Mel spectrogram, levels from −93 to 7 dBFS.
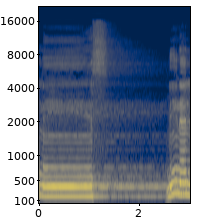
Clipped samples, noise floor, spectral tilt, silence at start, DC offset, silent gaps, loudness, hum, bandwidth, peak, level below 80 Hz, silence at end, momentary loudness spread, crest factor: under 0.1%; -36 dBFS; -7.5 dB/octave; 0 s; under 0.1%; none; -16 LUFS; none; 11.5 kHz; -6 dBFS; -66 dBFS; 0 s; 22 LU; 12 dB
